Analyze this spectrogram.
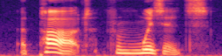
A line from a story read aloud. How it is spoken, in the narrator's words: said Vimes firmly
